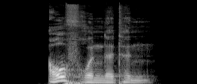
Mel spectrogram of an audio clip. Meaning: inflection of aufrunden: 1. first/third-person plural dependent preterite 2. first/third-person plural dependent subjunctive II
- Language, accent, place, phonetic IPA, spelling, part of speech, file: German, Germany, Berlin, [ˈaʊ̯fˌʁʊndətn̩], aufrundeten, verb, De-aufrundeten.ogg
